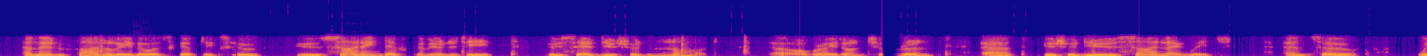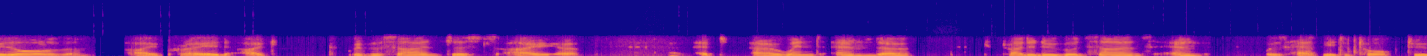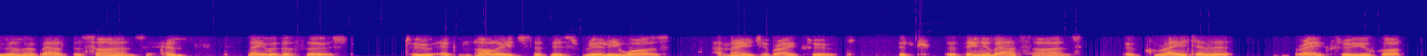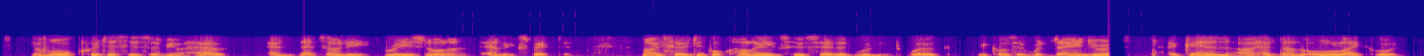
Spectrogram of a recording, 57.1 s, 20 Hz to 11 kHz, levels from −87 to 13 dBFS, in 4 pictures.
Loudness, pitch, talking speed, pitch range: -16 LUFS, 120 Hz, 120 wpm, 110-135 Hz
